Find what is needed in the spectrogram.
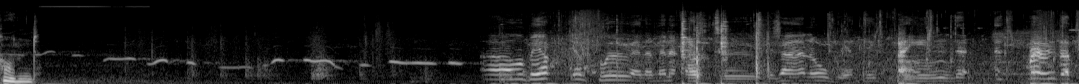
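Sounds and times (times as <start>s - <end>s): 
speech: 0.0s - 0.6s, 5.0s - 10.7s
man whistling a wandering tune outdoors: 0.4s - 4.8s.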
